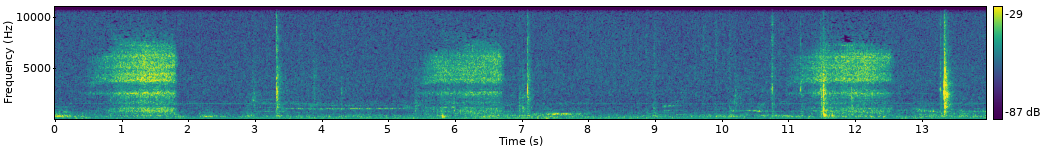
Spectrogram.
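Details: A sleeping Siberian Husky, worn out after a great day at the beach, snores, each rasping, breathy snore arriving roughly every five seconds.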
